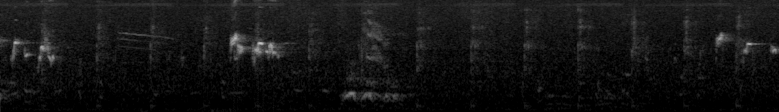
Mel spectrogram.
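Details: Red-whiskered bulbul fighting song used in trapping with a lure: short, scattered bursts of bright whistled notes separated by pauses, with a brief lower rasping sound in between and light background hiss.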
